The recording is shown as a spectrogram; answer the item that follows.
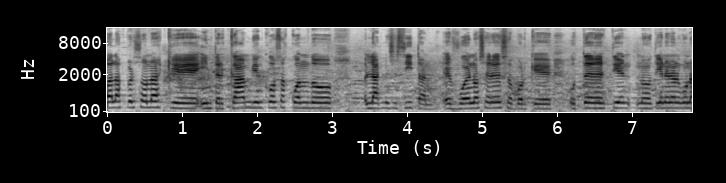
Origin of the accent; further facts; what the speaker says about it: Rehueco, Chile; soy de Rehueco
